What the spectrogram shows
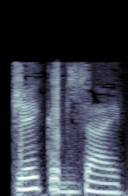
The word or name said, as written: jacobsite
